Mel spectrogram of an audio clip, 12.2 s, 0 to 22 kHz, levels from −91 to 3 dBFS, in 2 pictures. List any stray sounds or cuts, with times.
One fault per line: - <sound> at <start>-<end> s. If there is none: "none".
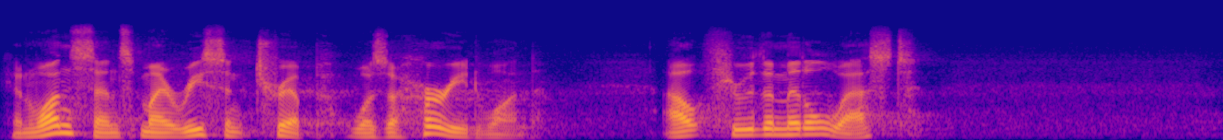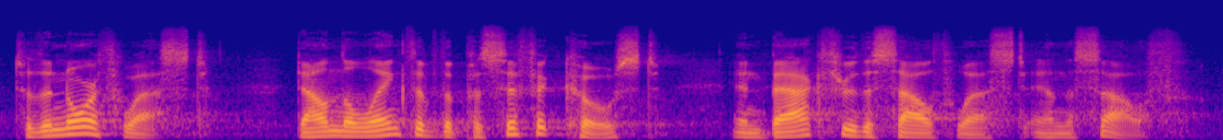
none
